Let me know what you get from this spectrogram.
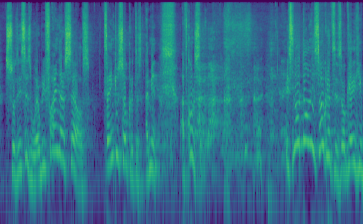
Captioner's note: laughter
